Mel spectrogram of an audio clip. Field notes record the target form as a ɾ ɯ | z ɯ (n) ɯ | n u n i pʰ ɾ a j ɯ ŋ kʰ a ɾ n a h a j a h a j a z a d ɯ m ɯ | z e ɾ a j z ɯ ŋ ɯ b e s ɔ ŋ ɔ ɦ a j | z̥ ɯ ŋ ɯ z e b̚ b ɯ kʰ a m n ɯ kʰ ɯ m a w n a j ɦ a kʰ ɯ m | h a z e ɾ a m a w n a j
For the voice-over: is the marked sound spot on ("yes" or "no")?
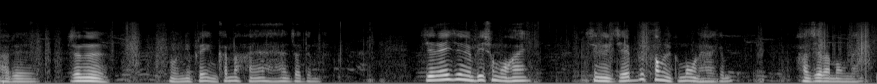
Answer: no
